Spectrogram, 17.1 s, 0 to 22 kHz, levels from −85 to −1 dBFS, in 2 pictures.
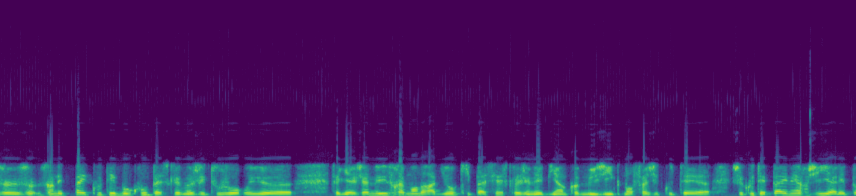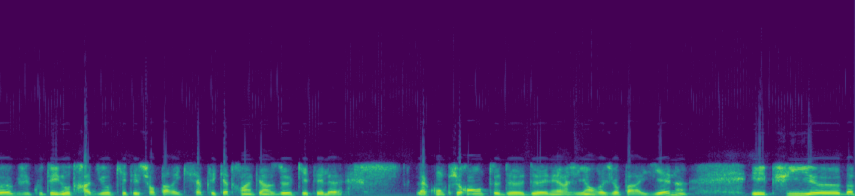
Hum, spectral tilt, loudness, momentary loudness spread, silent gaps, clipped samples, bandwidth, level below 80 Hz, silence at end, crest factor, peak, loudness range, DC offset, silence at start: none; -7.5 dB/octave; -15 LUFS; 6 LU; none; under 0.1%; 5.2 kHz; -64 dBFS; 0 s; 14 dB; 0 dBFS; 2 LU; under 0.1%; 0 s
